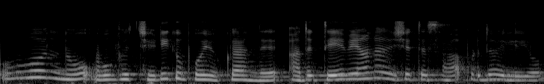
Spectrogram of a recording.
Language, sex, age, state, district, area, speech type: Tamil, female, 30-45, Tamil Nadu, Tiruppur, urban, spontaneous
